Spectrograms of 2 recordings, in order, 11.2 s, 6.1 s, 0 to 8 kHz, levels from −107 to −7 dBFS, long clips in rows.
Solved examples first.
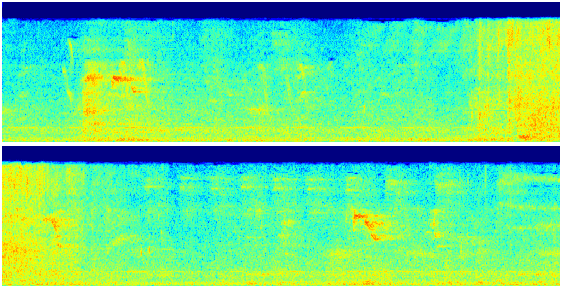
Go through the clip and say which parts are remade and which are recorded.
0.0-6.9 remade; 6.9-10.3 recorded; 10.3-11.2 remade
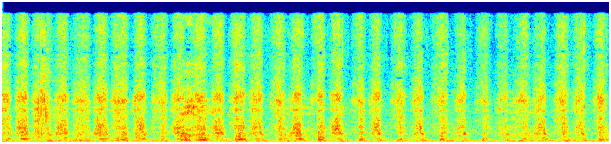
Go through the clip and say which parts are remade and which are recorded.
0.0-6.1 recorded

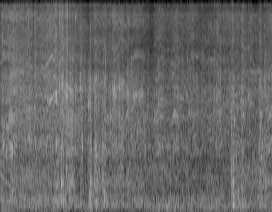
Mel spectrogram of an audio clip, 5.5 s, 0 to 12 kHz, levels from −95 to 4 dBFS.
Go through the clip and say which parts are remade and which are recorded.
0.0-0.6 remade; 0.6-1.1 recorded; 1.1-2.9 remade; 2.9-3.8 recorded; 3.8-4.4 remade; 4.4-5.5 recorded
